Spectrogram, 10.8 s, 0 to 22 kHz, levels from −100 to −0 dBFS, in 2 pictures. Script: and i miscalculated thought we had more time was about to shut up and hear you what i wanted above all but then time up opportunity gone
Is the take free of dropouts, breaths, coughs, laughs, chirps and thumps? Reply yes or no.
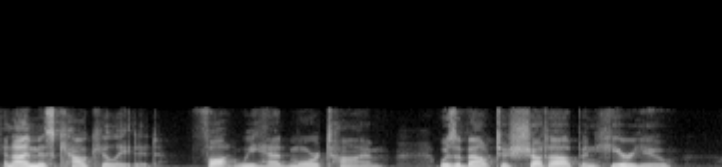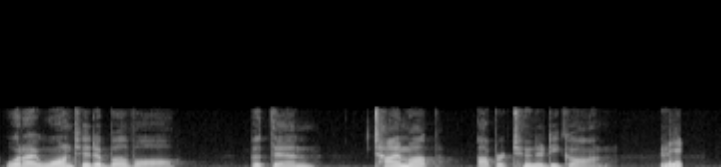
no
